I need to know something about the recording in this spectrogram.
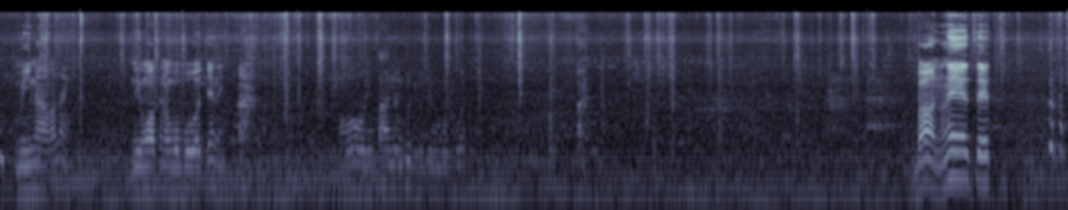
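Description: Short bursts of a man's wordless voice, the loudest and most wavering about twelve seconds in, over a steady low hum and a few light clicks.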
